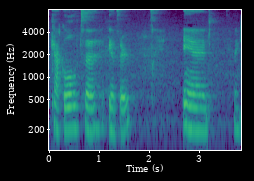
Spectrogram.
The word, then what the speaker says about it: KaKel: got on board with cackle well i think because it was wren who came up with it and she did it because it's supposed to be pronounced like c-a-c-k-l-e because we're always cackling which will probably there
